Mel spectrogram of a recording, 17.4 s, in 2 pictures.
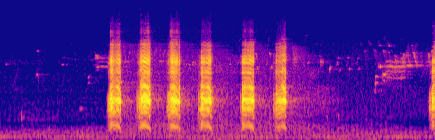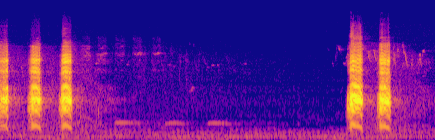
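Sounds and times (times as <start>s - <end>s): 
corvids calling: 2.1s - 6.0s, 8.6s - 10.5s, 15.6s - 16.8s.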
